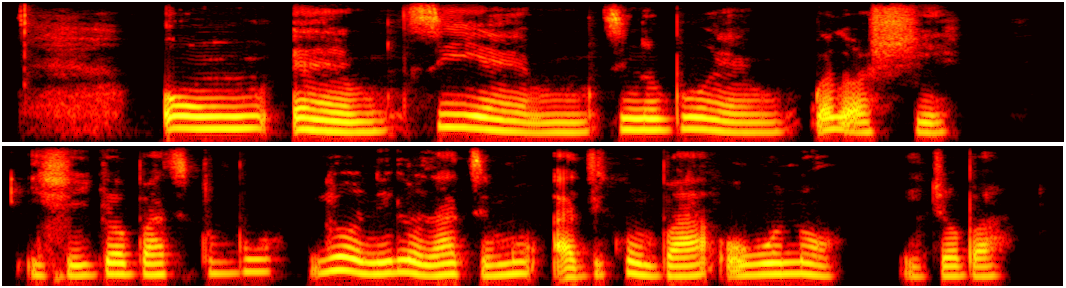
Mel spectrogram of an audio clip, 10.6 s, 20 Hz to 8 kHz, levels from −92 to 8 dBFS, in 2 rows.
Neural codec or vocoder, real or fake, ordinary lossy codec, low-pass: none; real; none; none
